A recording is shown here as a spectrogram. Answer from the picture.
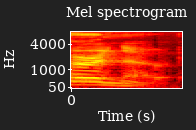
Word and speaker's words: Kureno: Kureno is how you pronounce that name. Kurino.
